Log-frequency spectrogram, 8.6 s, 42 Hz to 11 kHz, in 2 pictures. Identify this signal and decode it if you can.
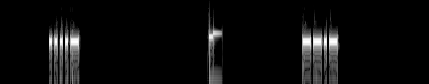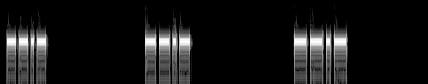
Morse code, heard as a keyed tone, about 37 wpm, spaced as for 8 wpm, 700 Hz. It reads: 4 QQQQ
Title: Speed-Racing Single Letter-Number 30wpm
